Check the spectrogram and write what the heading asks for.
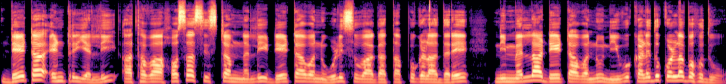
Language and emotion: Kannada, neutral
